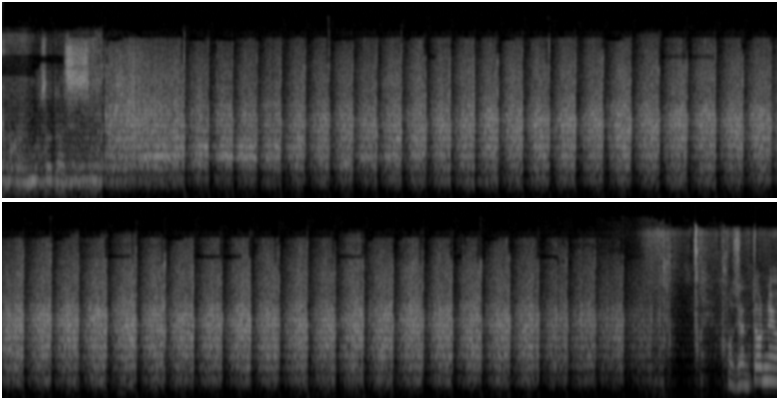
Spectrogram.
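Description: A large crowd applauds steadily in an echoing hall.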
